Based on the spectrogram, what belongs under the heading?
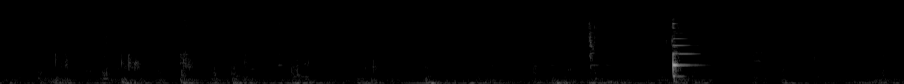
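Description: Faint, close chewing and mouth clicks of someone eating grilled chicken and rice by hand, with soft ticks of fingers picking at the food. Late on, one short ringing clink stands out as the loudest sound.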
